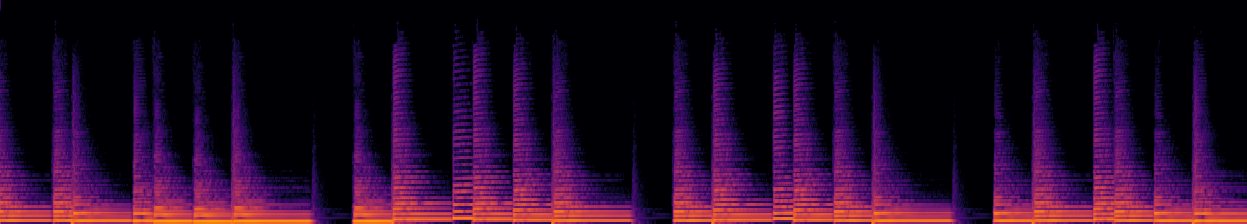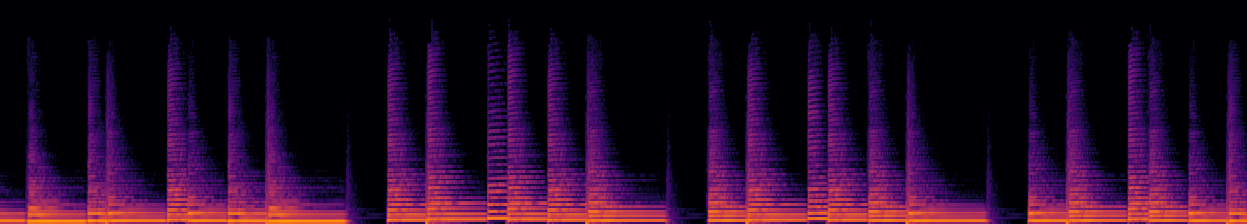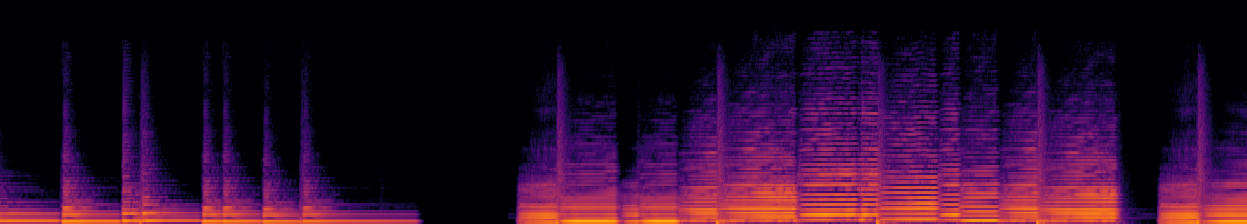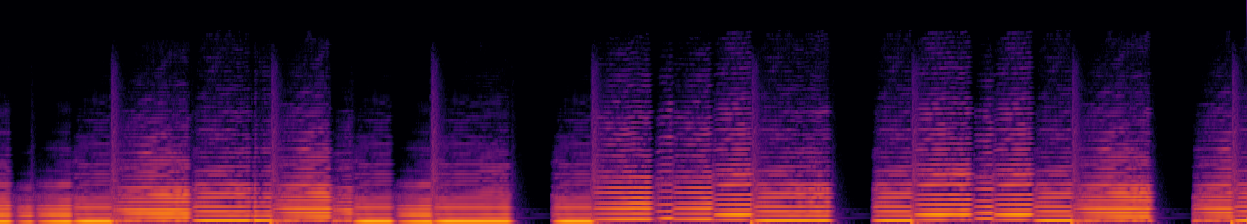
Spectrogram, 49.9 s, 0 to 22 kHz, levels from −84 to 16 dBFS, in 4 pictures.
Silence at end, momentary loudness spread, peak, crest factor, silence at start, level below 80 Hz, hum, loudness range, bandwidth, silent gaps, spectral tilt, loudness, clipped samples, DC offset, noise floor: 0 s; 10 LU; -2 dBFS; 10 dB; 0 s; -62 dBFS; none; 6 LU; 12 kHz; 29.20-30.02 s; -4 dB/octave; -13 LUFS; under 0.1%; under 0.1%; under -90 dBFS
